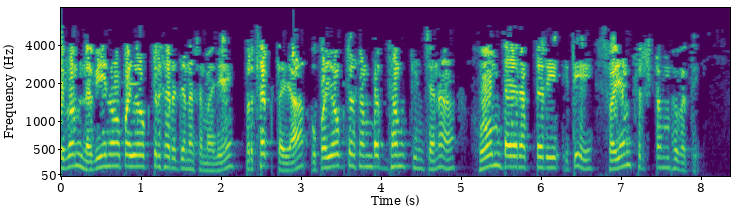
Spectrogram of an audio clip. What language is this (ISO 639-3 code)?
san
